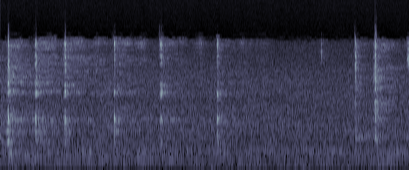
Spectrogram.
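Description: About eight light, irregularly spaced clicks from pen strokes being made on a digital writing surface during handwriting, over faint background hiss.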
